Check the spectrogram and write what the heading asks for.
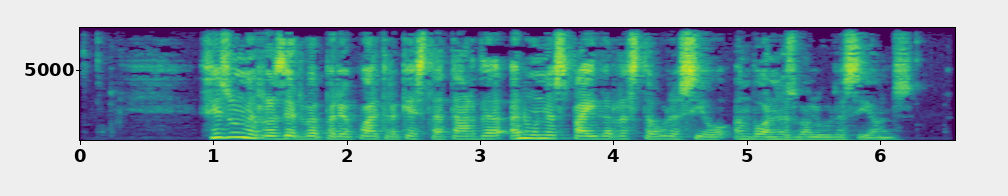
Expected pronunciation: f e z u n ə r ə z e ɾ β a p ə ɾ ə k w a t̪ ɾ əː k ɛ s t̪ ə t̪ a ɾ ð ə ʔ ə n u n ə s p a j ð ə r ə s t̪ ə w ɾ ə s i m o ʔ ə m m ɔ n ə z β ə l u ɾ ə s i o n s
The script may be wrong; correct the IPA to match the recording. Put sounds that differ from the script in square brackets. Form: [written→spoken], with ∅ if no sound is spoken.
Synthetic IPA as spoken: f e z u n ə r ə z e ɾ β [a→ə] p ə ɾ ə k w a t̪ ɾ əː k ɛ s t̪ ə t̪ a ɾ ð ə ʔ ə n u n ə s p a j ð ə r ə s t̪ ə w ɾ ə s i [m→∅] o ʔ ə m [m→b] ɔ n ə z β ə l u ɾ ə s i o n s

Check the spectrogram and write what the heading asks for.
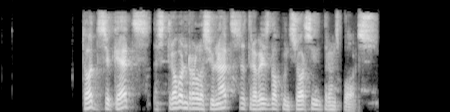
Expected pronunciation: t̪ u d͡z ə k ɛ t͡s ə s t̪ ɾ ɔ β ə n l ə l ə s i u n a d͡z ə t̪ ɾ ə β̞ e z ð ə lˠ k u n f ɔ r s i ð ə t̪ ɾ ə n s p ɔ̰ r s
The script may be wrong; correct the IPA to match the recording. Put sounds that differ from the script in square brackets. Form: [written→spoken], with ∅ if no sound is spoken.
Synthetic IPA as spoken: t̪ [u→o] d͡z ə k ɛ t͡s ə s t̪ ɾ ɔ β ə n [l→r] ə l ə s i u n a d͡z ə t̪ ɾ ə β̞ e z ð ə lˠ k u n [f→s] ɔ r s i ð ə t̪ ɾ ə n s p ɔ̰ r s

